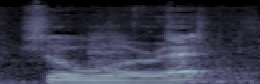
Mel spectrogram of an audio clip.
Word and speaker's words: Sowore: How do you pronounce Sowore? Sowore Sowore.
